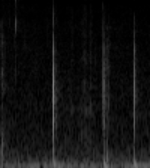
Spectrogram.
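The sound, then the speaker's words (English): Goldfish crackers crunched between the teeth: three sharp, faint crunches at uneven intervals, with soft chewing noise between them. “which are crunching, so it's delicious. Like, delicious. So have a bite, viewers, of my goldfish.”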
